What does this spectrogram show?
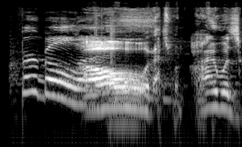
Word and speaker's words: hyperbola: hyp a good h a good uh hyperbola is actually the way you pronounce it but I mean it's a fun one to to mispronounce hyperbola it's not a hyperbole either no that's like one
